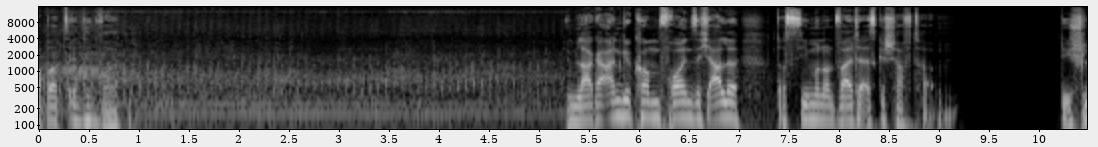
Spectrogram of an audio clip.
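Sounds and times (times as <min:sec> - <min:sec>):
speech: 0:00.0 - 0:01.0, 0:05.3 - 0:09.2, 0:10.2 - 0:10.4
helicopter rotor drone picking up climbers on the ice near Nanga Parbat: 0:00.0 - 0:07.6.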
